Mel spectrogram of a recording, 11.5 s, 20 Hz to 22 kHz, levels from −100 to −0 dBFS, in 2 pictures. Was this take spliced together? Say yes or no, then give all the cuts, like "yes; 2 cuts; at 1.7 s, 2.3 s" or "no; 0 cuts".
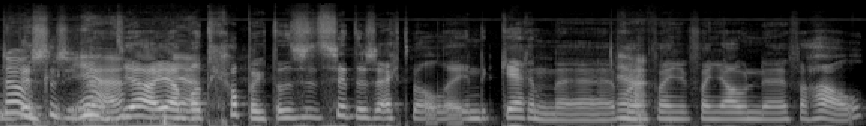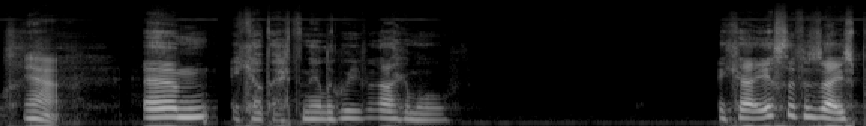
yes; 1 cut; at 7.2 s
